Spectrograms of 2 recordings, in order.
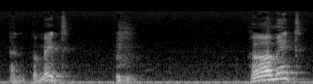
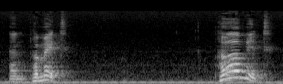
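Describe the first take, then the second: Both takes have the same delivery.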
